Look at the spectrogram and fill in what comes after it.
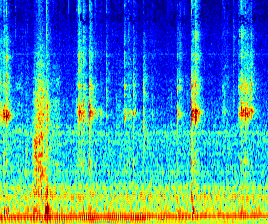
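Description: Filleting knife slicing along a kahawai on a wooden cutting board: short scraping strokes about once a second, over a steady low hum.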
